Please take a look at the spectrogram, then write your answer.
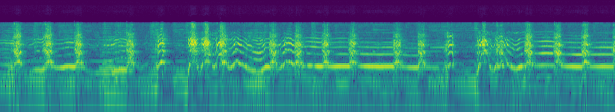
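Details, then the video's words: A Saluki and a Greyhound sing along to Bob Dylan music, sustained tonal howls swooping up then holding a steady pitch for several seconds, over strongly rhythmic music with regular beats. "Saluki boy Milo and Greyhound Harry singing to a Bob Dylan song."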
